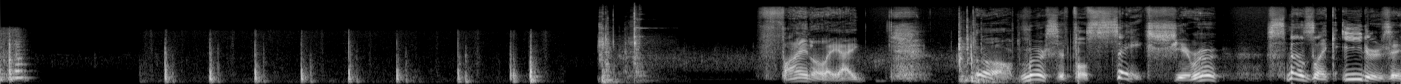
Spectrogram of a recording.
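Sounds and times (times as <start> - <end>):
speech: 0.1 - 0.3, 7.9 - 8.7, 9.7 - 13.9
door swinging open with a noisy scrape: 6.0 - 6.8, 9.5 - 10.4
brief rattle: 6.0 - 6.9, 9.5 - 10.4.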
